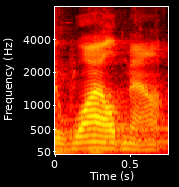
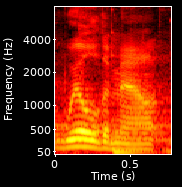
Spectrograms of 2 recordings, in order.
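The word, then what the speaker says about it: Wildemount: you you called it willed amount i think if the way it's spelled the way it's spelled and with the accent right i think you'd call it wild amount weird amount um speaking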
